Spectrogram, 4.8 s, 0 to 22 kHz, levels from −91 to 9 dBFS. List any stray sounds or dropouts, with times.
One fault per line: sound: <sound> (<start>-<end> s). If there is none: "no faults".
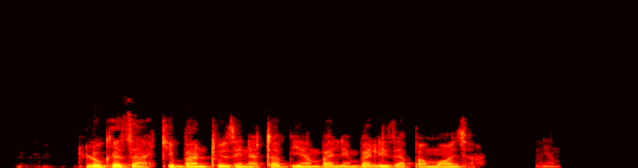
sound: laugh (4.0-4.2 s)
